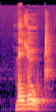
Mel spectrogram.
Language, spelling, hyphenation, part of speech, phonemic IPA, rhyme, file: Dutch, malloot, mal‧loot, noun / adjective, /mɑˈloːt/, -oːt, Nl-malloot.ogg
- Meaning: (noun) 1. fool, idiot, moron 2. exuberant, hyperactive or foolish woman; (adjective) foolish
